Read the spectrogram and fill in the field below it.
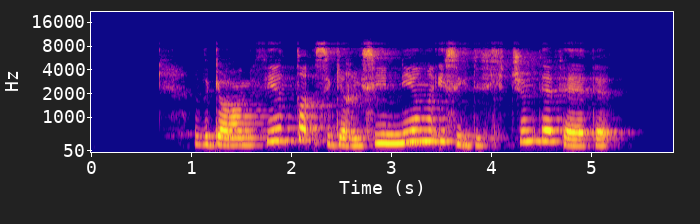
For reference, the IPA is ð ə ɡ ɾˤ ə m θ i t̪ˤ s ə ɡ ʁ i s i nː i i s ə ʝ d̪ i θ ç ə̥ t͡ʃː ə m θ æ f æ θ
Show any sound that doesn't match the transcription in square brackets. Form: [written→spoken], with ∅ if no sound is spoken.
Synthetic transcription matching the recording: ð ə ɡ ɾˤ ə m θ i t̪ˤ s ə ɡ ʁ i s i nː i i s ə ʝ d̪ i θ ç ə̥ t͡ʃː ə m θ æ f æ θ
